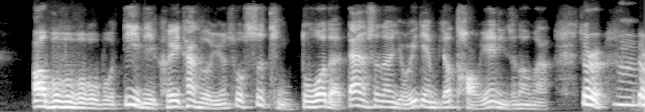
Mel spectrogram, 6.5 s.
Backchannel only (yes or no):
yes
